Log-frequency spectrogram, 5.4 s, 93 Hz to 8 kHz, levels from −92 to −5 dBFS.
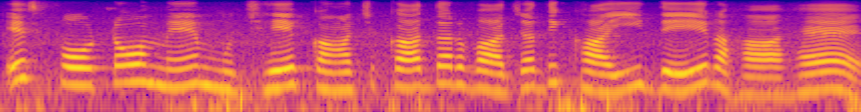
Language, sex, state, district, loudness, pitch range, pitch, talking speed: Hindi, female, Madhya Pradesh, Katni, -16 LUFS, 225-275 Hz, 250 Hz, 120 wpm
